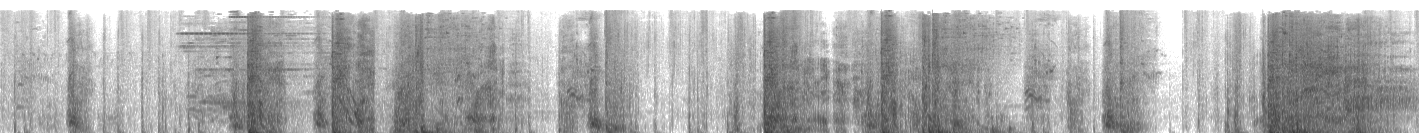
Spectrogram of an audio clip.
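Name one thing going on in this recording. A wolf snarls and growls.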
